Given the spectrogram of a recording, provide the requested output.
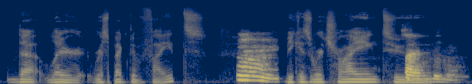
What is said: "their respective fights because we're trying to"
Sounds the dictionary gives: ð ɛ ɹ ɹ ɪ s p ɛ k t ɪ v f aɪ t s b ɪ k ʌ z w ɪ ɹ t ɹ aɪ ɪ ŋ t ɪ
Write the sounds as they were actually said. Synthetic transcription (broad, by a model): ð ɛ ɹ ɹ ɪ s p ɛ k t ɪ v f aɪ t s b ɪ k ʌ z w ɪ ɹ t ɹ aɪ ɪ ŋ t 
